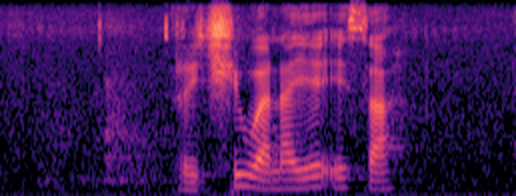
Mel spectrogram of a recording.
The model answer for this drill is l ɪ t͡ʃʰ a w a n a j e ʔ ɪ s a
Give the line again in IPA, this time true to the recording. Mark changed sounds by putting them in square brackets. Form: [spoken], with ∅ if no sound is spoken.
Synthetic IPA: [r] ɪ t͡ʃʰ [i] w a n a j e ʔ ɪ s a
